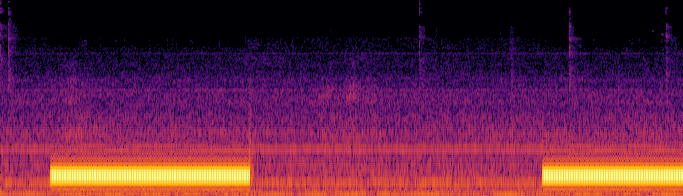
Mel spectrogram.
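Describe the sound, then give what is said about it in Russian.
Telephone line tone during a redialed call: two long, steady, mid-pitched beeps separated by a gap of about three seconds, with a sharp click ending the first beep and faint line hiss in between. “Давайте я еще раз наберу.”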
